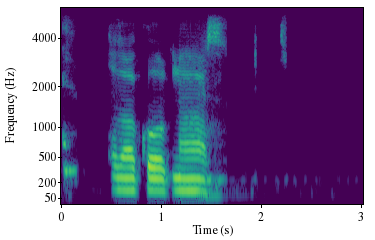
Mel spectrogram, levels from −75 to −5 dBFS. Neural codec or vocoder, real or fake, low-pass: codec, 16 kHz, 4 kbps, X-Codec, HuBERT features, trained on general audio; fake; 5.4 kHz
